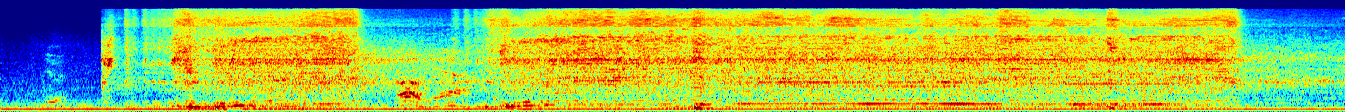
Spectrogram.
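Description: A power tool whines loudly as it grinds metal, pausing briefly.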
